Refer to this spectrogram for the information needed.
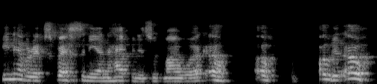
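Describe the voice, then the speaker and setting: A man's voice: high voice, expressive, brisk, fairly bright tone. A man acts an anxious protocol droid in an amateur sci-fi table read. The manner is prim, formal and fretful. The audio is dull, like a video call. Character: fussy, anxious, polite male protocol droid.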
